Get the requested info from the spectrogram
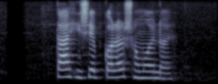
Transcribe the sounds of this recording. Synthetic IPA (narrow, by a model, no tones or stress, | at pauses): t̪aɦiʃebkɔɾaɾʃɔmɔenɔe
